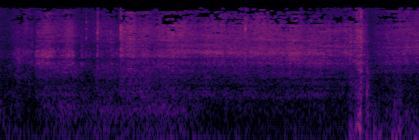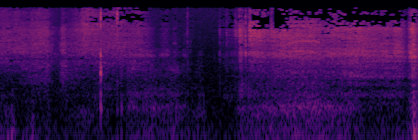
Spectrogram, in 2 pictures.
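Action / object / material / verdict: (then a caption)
scrape / paperback book, paper pages / paper / none. Fingers flip and riffle through the yellowed paper pages of an open paperback book. A steady, soft, papery rustle with bright hiss runs throughout, broken by a few sharper page flicks. It grows louder and denser in the final seconds.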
